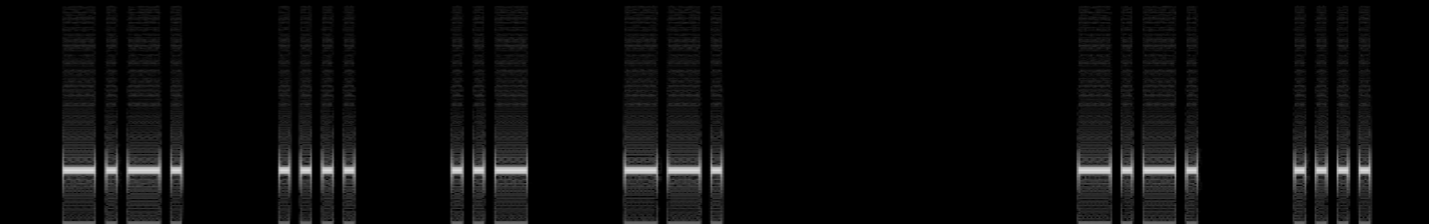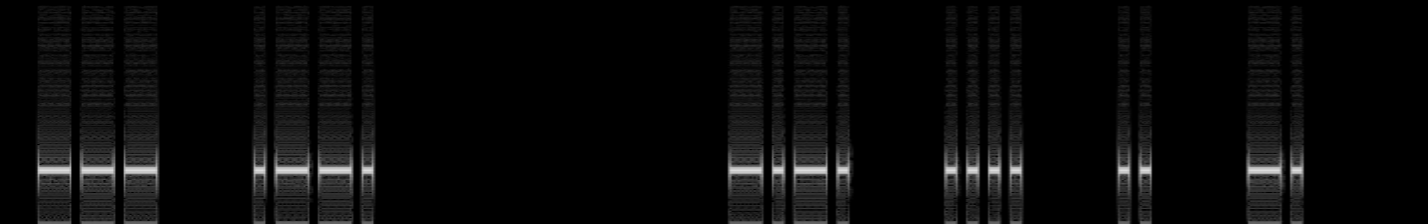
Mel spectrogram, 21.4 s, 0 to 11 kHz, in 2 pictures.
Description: Morse code, heard as a keyed tone, about 15 wpm, spaced as for 8 wpm, 800 Hz. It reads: CHUG CHOP CHIN
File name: Spaced Alphas / Spaced Alphas mp3s / Cs sp @13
